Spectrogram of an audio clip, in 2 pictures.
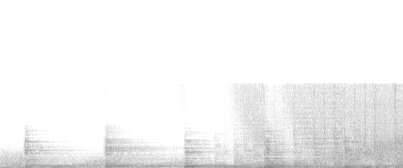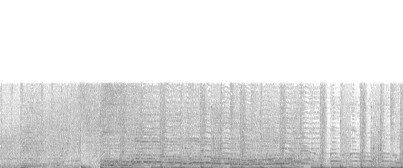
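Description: Instrumental intro of a Korean pop song played on a radio broadcast: sparse synth chords strike in spaced hits, layers build steadily, then a full, louder beat with drums and bass kicks in partway through. No vocals yet.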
